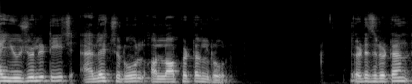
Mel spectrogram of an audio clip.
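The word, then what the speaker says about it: L'Hôpital: And I usually teach LH rule or lital rule that is written L hospital but pronounced lital rule towards the end because I first want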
